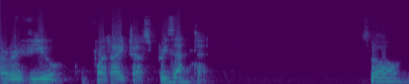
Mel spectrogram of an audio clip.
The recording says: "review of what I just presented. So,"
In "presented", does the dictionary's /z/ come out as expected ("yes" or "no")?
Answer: yes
